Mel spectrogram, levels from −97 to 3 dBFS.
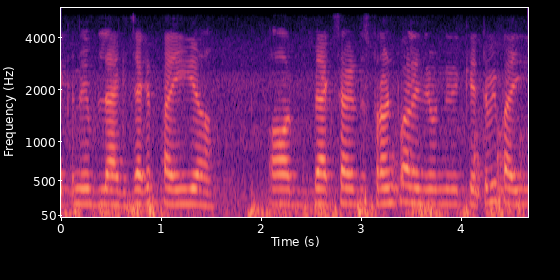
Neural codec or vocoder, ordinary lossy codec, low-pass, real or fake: none; none; 5.4 kHz; real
